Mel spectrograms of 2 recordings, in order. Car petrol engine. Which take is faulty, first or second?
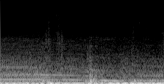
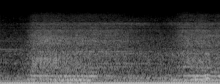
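second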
